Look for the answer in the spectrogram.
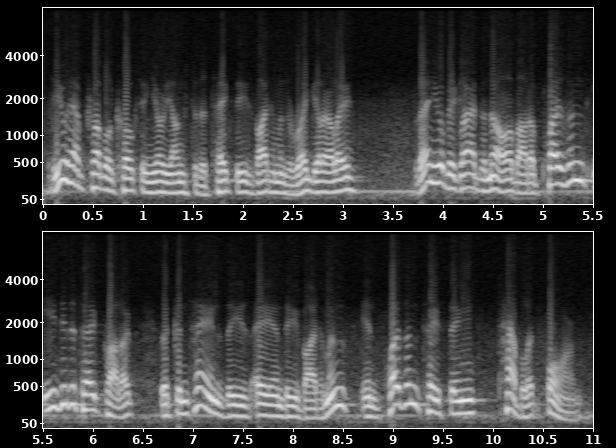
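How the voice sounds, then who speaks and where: Thin old-radio American announcer man, animated pitch. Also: fairly quick, phone-quality sound. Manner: earnest, persuasive. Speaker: commercial announcer. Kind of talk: 1940s radio advertising, scripted. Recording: thin, band-limited vintage radio broadcast.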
